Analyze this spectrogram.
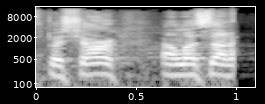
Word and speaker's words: Bashar al-Assad: in charge Bashar al-assad I know you've missed pronounced his name a few times but it's Bashar al-assad to destabilize the region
